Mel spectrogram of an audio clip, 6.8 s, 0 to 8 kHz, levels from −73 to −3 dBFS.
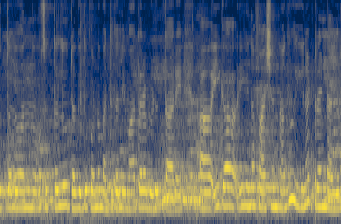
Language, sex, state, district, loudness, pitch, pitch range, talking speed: Kannada, female, Karnataka, Chamarajanagar, -12 LUFS, 235 Hz, 230-255 Hz, 105 wpm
